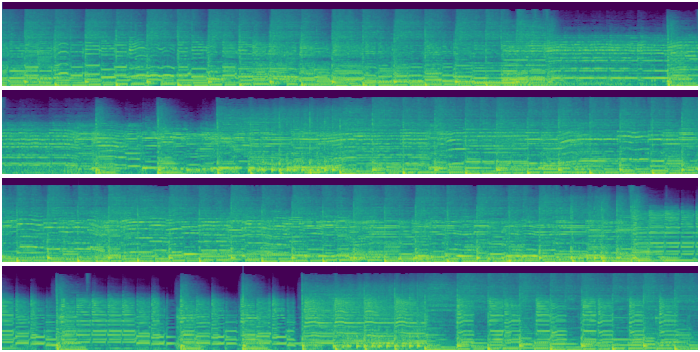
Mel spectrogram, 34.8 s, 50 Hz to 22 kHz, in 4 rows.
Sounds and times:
Bass guitar: 0.0 - 34.8
Electric guitar: 0.0 - 34.8
Rock music: 0.0 - 34.8.

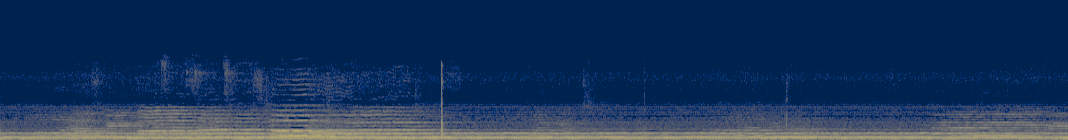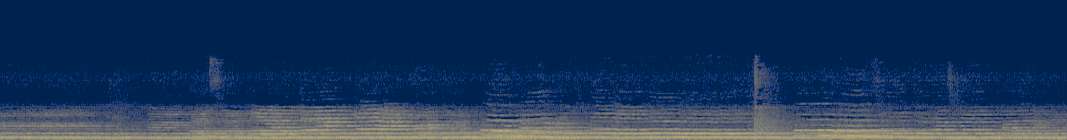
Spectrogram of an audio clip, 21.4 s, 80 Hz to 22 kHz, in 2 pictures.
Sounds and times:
Choir: 0.0 - 21.3.

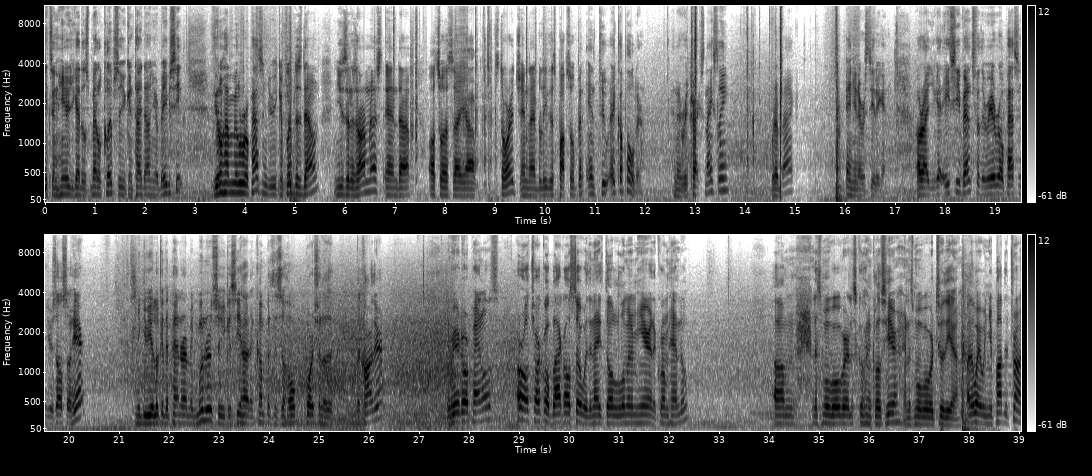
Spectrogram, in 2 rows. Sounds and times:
Speech: 0.0 - 2.8, 3.4 - 13.7, 14.5 - 15.0, 16.0 - 20.3, 21.2 - 26.3, 27.6 - 32.4, 34.1 - 39.0
Vehicle: 0.0 - 39.0.

